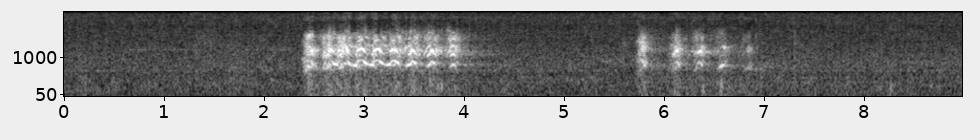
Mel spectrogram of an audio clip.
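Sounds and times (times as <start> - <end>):
coyote yips and warbles: 2.4 - 4.3, 5.7 - 7.1.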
